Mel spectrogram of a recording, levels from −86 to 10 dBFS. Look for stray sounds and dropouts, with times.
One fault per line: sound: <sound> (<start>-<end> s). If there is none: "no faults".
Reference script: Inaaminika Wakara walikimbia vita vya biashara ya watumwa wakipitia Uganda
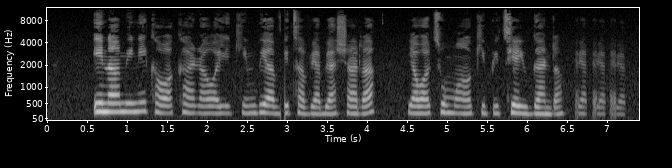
sound: dropout (2.9-3.0 s)
sound: laugh (6.6-7.2 s)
